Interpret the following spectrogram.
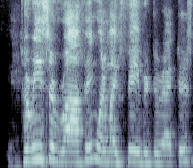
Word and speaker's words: Rohlfing: It's Rohlfing. Theresa Rohlfing, one of my favorite directors.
